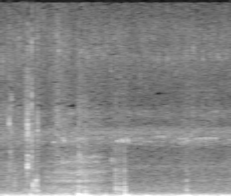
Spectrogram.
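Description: Faint crickets chirping in the background, with a few soft handling clicks.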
